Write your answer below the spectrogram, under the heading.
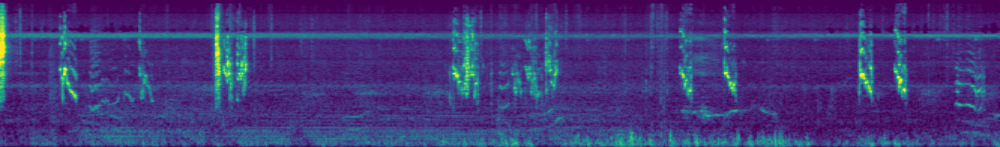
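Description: Lovebirds give shrill, squeaky chirps in short bursts every second or two, with a low rumbling hum and a steady high whine behind them.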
